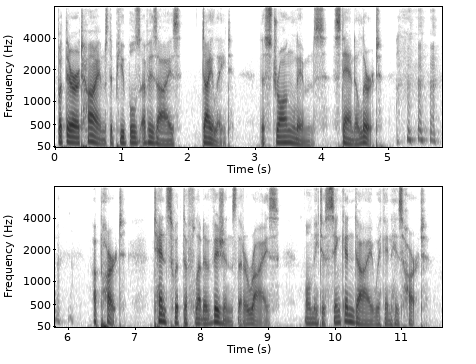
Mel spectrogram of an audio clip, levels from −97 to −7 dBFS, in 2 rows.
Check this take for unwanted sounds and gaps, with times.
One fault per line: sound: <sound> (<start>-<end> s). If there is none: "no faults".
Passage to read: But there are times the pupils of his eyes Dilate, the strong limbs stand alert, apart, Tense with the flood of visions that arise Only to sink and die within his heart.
sound: laugh (5.1-6.1 s)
